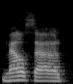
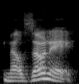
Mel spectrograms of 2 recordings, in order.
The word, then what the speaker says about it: Malzone: Eric Melzone or Eric Melzone depending on if you're Italian enough to pronounce his name, but uh he's the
